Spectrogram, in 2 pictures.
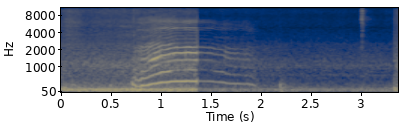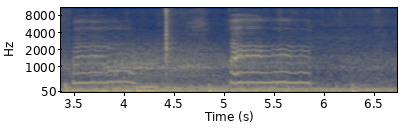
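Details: Domestic cat meowing happily while stroked and sunbathing, raising its rear; three drawn-out meows with rich harmonics, the first rising then falling, the later two shorter and level, over a steady low hum.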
